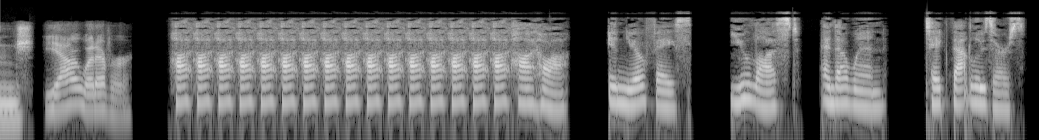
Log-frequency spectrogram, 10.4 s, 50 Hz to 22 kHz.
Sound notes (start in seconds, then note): 1.5 laughing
